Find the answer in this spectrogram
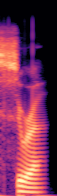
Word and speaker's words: Sura: arranged in 114 sections called Suez pronounce Sura Mohamed's earliest revelations tend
